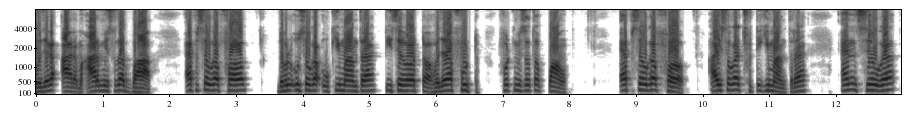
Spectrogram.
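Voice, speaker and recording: A male teacher with a Hindi accent and a high, mellow voice walks young pupils through a whiteboard lesson. He repeats each sound patiently and keeps asking the class questions. The recording is close and dry, with no room echo.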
